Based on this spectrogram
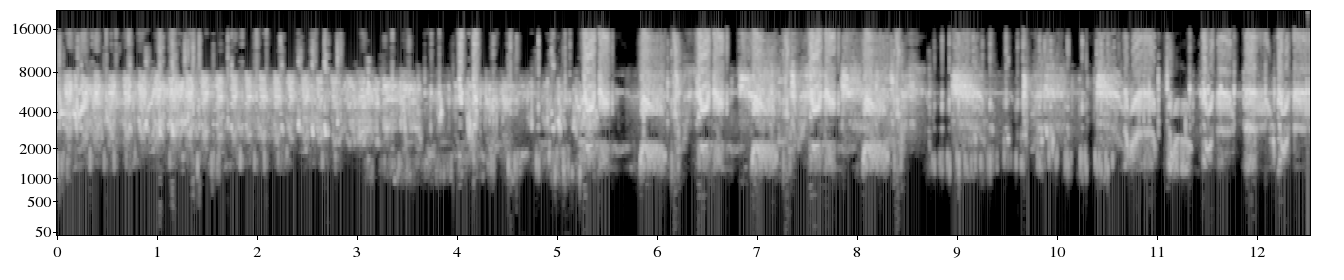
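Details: Lure sound for attracting swiftlets into a house: continuous high-pitched buzzy twitter from many birds, thick at first and thinning into scattered chirps toward the end.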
